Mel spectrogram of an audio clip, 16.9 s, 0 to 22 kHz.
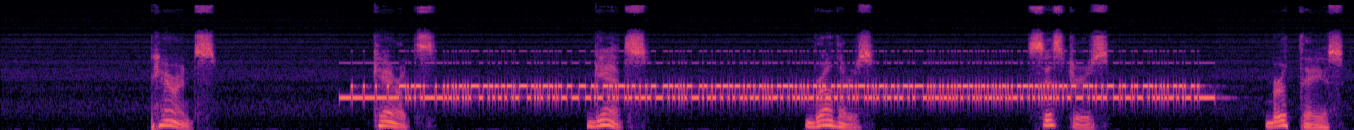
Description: RTTY (50 baud, 450 Hz shift), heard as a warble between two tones, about 1220 Hz centre. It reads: KJRT IHTR BMOG EWQM RMLA NPRU JUBI EJHP TYFS SJDU RJLM QOBB JUGP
